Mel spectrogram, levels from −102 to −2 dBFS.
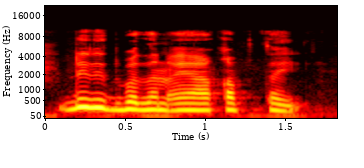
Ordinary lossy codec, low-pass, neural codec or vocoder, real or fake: none; 9.9 kHz; none; real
